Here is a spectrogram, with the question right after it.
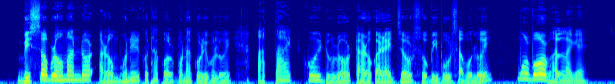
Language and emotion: Assamese, happy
